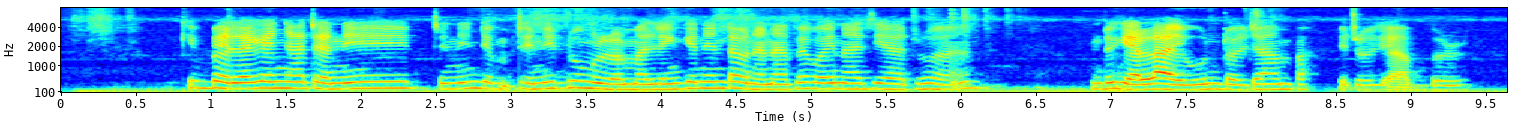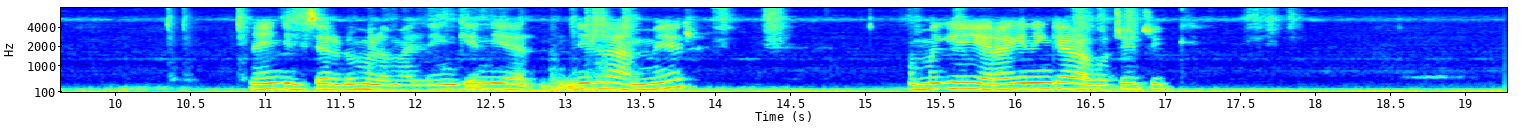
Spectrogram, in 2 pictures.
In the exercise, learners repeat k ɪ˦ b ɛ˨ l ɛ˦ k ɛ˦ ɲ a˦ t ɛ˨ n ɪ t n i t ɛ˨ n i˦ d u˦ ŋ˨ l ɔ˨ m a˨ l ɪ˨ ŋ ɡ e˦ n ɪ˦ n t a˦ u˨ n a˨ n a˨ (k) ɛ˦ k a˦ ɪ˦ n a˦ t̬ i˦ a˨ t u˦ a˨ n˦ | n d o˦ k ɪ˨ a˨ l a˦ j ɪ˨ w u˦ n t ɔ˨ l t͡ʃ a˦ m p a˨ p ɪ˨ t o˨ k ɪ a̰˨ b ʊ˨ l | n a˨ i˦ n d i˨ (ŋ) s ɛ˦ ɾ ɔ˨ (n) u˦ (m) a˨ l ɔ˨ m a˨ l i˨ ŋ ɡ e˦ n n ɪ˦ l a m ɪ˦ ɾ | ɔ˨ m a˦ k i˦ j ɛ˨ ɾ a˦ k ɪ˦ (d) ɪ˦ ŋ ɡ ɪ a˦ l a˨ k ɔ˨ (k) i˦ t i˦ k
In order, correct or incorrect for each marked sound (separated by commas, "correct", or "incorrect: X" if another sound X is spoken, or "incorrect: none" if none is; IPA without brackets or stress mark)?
incorrect: p, incorrect: m, incorrect: d, correct, incorrect: n, incorrect: t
